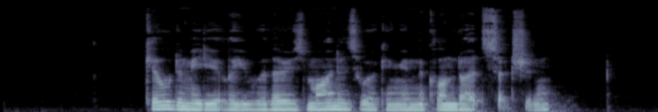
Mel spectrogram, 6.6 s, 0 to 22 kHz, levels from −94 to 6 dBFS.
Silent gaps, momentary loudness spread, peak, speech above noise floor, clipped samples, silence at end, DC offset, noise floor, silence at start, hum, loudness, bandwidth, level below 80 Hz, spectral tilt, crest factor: none; 10 LU; -12 dBFS; 57 dB; under 0.1%; 1 s; under 0.1%; -81 dBFS; 1.45 s; none; -26 LUFS; 15 kHz; -52 dBFS; -7.5 dB/octave; 14 dB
